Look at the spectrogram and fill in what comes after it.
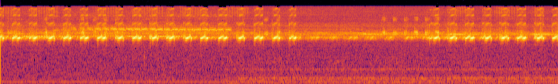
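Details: Grass insects on a deep autumn night in Changnyeong, South Gyeongsang, Korea: a steady high-pitched trilling chirp repeated nearly three times a second, with a low hum through the first few seconds, then a faint steady midrange tone.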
